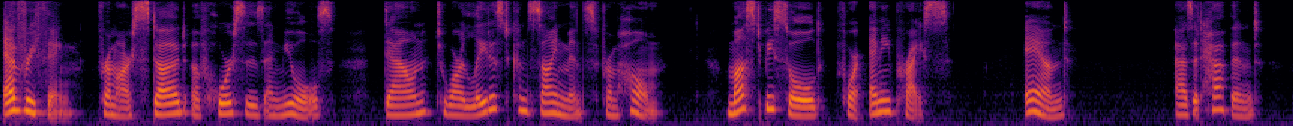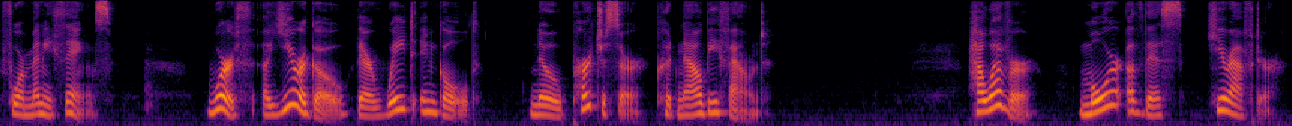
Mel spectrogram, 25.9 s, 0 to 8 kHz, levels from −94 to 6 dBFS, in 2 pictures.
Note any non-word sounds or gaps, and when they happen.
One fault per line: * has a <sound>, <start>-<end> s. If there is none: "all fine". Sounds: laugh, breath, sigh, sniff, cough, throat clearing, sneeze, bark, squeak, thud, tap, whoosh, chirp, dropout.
all fine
